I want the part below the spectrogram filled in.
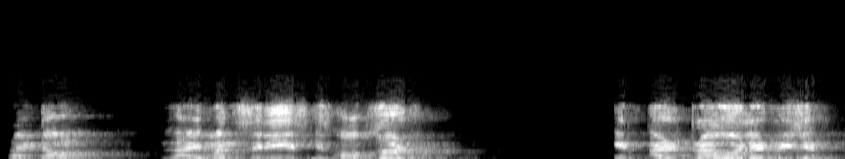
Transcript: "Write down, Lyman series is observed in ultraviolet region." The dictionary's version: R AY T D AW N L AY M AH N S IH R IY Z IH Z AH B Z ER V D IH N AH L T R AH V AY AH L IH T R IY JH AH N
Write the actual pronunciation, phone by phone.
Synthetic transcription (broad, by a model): R AY T D AW N L AY M AH N S IH R IY Z IH Z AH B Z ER D IH N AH L T R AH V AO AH L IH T R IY JH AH N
